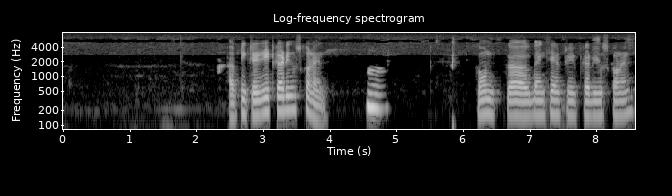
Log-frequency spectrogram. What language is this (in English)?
Bangla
